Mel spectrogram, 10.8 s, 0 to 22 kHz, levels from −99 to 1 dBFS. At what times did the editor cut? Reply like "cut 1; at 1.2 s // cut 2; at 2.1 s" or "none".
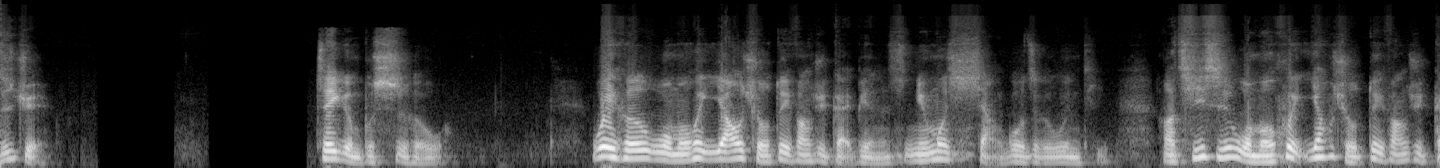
none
